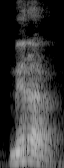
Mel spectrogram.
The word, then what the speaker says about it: mirror: Whereas the Americans always pronounce R even if it comes at the end of a word. Mirror.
